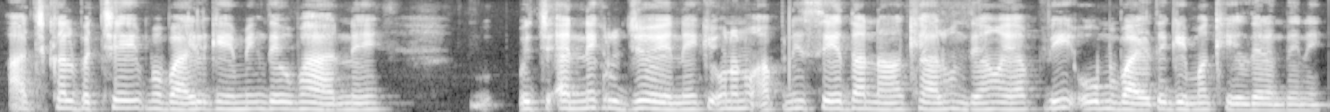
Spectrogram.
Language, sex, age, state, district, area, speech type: Punjabi, female, 60+, Punjab, Amritsar, urban, spontaneous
